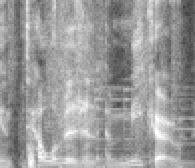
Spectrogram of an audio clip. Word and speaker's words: Intellivision Amico: new and television console it is actually called the Intellivision amico so I was pronouncing that wrong so I just wanted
